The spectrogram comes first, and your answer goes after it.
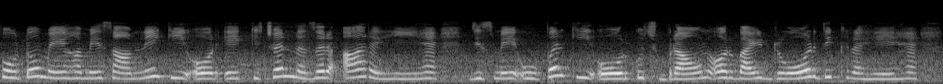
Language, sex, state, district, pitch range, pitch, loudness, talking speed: Hindi, female, Uttar Pradesh, Shamli, 265-310 Hz, 285 Hz, -16 LUFS, 155 wpm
